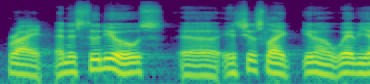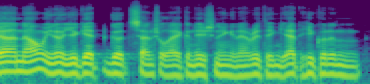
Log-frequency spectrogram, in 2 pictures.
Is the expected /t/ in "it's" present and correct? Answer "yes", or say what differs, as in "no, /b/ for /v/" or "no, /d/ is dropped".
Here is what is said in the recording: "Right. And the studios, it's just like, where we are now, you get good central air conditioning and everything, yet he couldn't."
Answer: yes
